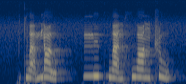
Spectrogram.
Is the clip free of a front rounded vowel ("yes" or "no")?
no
